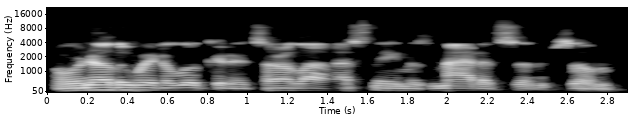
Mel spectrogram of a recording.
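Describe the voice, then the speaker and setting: Male founder from Singapore, bright forward voice on the low side, casual interview talk. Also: fairly even intonation, fast, no room sound. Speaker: company founder, interview guest.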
